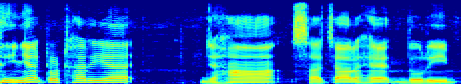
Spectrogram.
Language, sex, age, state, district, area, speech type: Santali, male, 45-60, West Bengal, Purulia, rural, spontaneous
